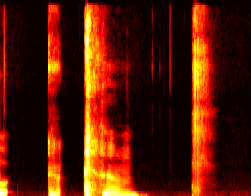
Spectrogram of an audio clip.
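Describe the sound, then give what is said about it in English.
Coughing from a person who has choked up: a few brief coughs separated by silent gaps, one of them drawn out and rasping with a voiced tone. “I'm sorry if I keep coughing.”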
